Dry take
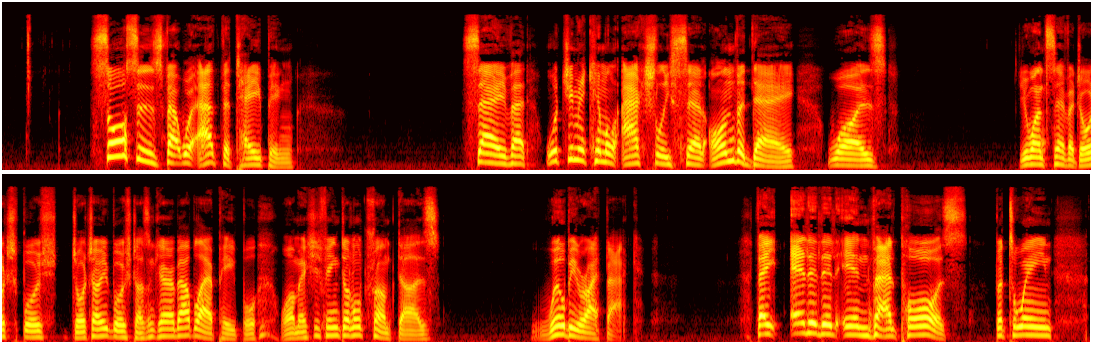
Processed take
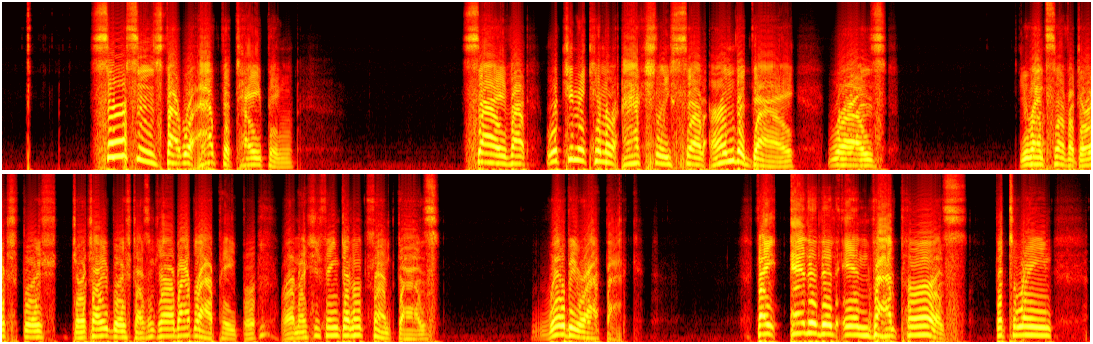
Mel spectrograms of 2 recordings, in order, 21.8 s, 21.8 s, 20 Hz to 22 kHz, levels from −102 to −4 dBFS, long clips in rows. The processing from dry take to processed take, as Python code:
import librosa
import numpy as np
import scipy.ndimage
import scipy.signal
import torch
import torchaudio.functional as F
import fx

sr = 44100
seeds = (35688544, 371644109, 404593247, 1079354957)

y = fx.lower_of_two(x, sr, delay_ms=0.43)
y = F.gain(torch.from_numpy(y), 5.5).numpy()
